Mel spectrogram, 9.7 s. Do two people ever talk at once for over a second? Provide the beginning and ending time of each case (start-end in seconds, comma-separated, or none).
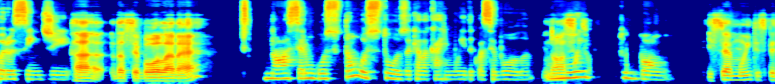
none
